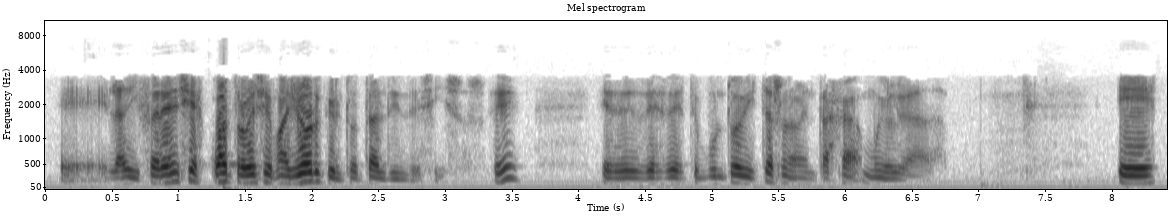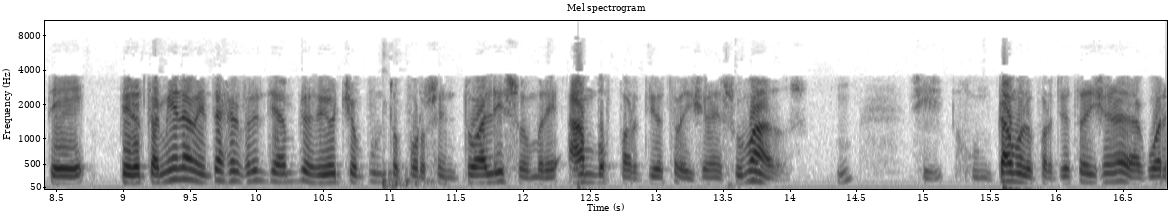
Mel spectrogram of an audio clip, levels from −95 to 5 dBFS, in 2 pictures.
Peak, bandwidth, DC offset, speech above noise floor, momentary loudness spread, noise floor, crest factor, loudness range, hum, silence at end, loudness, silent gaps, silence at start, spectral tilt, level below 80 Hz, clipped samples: 0 dBFS; 6.2 kHz; under 0.1%; 35 dB; 19 LU; -54 dBFS; 20 dB; 8 LU; none; 0 s; -19 LUFS; none; 0.15 s; -7 dB/octave; -52 dBFS; under 0.1%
